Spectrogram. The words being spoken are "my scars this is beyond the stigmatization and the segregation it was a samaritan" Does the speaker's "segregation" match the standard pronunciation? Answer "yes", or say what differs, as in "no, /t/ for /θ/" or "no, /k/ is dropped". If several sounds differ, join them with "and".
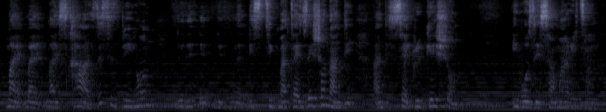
yes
